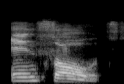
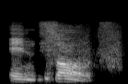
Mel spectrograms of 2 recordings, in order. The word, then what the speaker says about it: insult: Okay, so as I'm trying to explain this one is pronounced as insult, whereas this one is insult, insult, insult, insult.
